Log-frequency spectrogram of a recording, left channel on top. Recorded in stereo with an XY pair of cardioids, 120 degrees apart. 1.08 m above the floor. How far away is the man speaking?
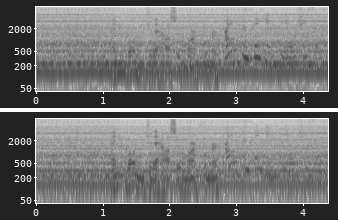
About 0.7 m.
